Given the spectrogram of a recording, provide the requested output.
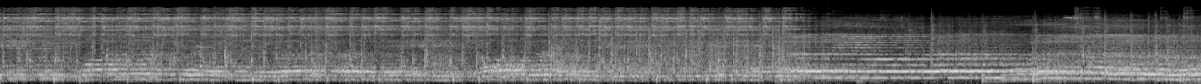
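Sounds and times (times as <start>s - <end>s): hand-struck frame drums: 0.0s - 12.0s
men singing: 0.0s - 12.0s.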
